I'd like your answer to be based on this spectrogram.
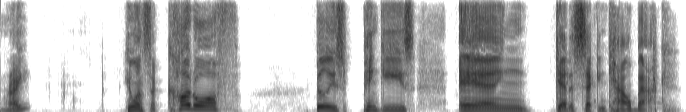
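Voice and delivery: ordinary delivery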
